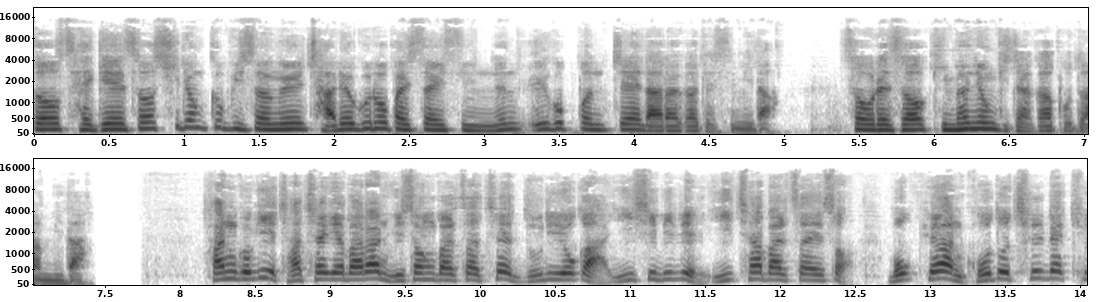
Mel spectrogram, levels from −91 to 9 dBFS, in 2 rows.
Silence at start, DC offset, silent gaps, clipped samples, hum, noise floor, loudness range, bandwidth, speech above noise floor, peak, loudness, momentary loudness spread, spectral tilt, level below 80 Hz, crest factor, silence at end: 0 s; under 0.1%; 7.44-7.72 s; under 0.1%; none; -64 dBFS; 3 LU; 15.5 kHz; 43 dB; -4 dBFS; -22 LUFS; 10 LU; -6 dB/octave; -54 dBFS; 16 dB; 0 s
